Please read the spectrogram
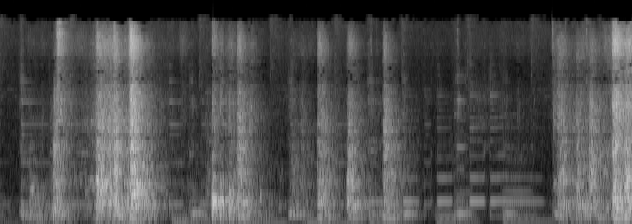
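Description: Background music with plucked and strummed acoustic guitar.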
